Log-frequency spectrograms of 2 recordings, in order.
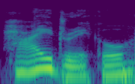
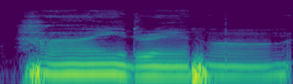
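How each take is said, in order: First: The greeting sounds cheerful and upbeat. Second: The greeting sounds low and depressed.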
